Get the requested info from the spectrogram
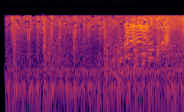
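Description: An animal calling, with a louder, higher-pitched cry in the last half second.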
